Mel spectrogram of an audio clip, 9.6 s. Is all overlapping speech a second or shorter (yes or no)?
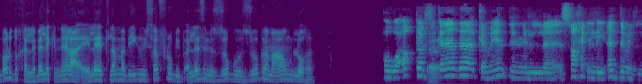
yes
